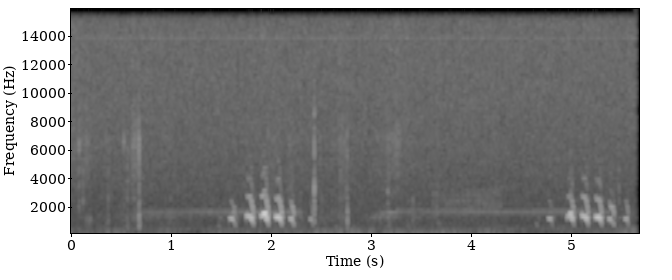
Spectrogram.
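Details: A western screech owl, found during an evening of owling in the Salt River area near Mesa, Arizona, gives two short runs of quick hollow toots about three seconds apart, over a faint steady hum and low background noise.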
